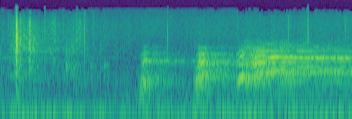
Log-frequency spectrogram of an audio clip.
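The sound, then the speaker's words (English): A wolf howls: two short rising yelps lead into a long, sustained, wavering howl, moderately loud with no talking over it. “The wolf.”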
